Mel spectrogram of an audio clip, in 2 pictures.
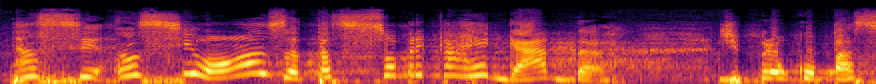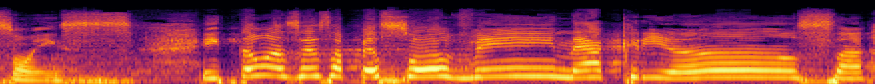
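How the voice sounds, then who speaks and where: Slow, high-voiced Brazilian woman preaching. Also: lively intonation, faint music behind, low-quality recording. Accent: Brazilian Portuguese. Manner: conversational, frequent tag questions to the congregation; demonstrates with gestures while talking. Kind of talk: church sermon on anxiety.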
